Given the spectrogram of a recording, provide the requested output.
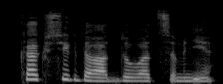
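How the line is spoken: Sighing. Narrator (Russian): Вика вздохнула

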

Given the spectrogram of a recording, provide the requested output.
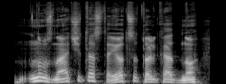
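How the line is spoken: Resolute exclamation. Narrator (Russian): решительно воскликнул Мишель

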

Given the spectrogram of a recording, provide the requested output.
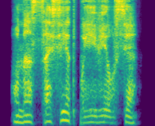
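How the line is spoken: Whispered explanation. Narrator (Russian): объяснил шепотом

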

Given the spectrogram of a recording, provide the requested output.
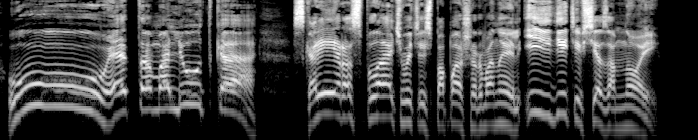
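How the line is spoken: Urgent shout. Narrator (Russian): Так как шум все приближался, Жилькен закричал

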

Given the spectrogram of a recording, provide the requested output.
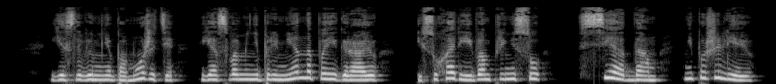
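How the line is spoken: Excited exclamation. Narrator (Russian): взволнованно воскликнула Маруся

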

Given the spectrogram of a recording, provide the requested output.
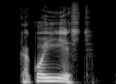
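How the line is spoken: Snort. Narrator (Russian): хмыкнул я

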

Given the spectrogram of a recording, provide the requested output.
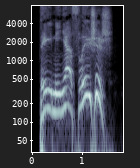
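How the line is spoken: Yelled. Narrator (Russian): заорал

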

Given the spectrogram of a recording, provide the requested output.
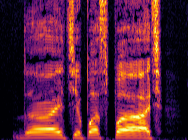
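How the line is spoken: Groaning. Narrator (Russian): простонал

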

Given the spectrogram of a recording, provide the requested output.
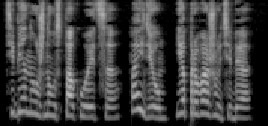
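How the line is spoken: Calm. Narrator (Russian): спокойно сказал Илья

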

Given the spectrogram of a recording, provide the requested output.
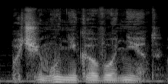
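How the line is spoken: Quiet question. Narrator (Russian): тихо спросила Сара

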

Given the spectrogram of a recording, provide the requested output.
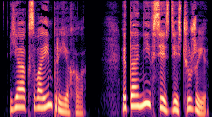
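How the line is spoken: Calm. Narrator (Russian): спокойно ответила

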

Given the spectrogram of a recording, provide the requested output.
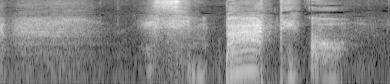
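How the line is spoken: Whisper. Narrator (Italian): sussurrò

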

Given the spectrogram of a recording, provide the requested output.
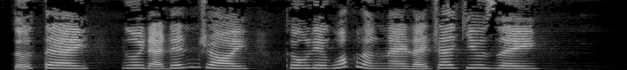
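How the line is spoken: Smiling. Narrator (Vietnamese): Ngạo Quân mỉm cười nói

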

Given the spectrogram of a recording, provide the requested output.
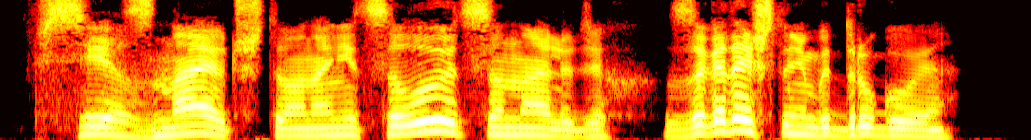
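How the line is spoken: Through gritted teeth. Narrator (Russian): садит сквозь зубы Хардин

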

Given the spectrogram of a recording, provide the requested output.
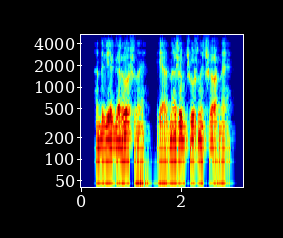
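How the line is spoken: Plain. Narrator (Russian): сказал Ярослав

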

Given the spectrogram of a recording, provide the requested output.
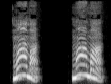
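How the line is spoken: Sobbing scream. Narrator (Russian): кричал он, захлебываясь слезами

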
